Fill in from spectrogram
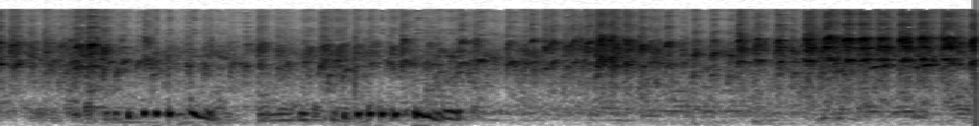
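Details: Indoor caged black Shiraji pigeons: two quick bursts of pulsed, throaty cooing about a second apart, then quieter background murmuring and a faint hiss.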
